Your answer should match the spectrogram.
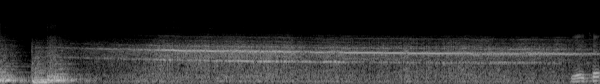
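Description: The twin turbofan engines of an A-10 Thunderbolt II jet: a steady rushing noise with a high whine whose pitch falls slowly over several seconds. It opens on the last drum strikes of orchestral music with timpani.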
